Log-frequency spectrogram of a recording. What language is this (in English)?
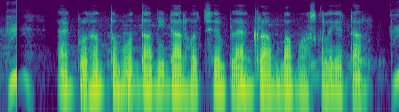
Bangla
